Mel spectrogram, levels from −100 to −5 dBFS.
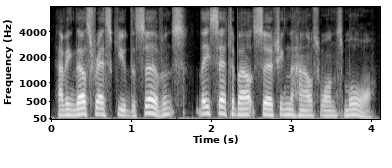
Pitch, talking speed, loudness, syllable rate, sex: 140 Hz, 190 wpm, -17 LUFS, 5.0 syllables/s, male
